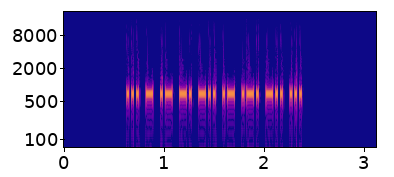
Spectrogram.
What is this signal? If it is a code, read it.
Morse code, heard as a keyed tone, about 50 wpm, 700 Hz. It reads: STANDARDS
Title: Sentences from Top 1000 Words - Review Part 6 - New Word Drill - 50wpm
